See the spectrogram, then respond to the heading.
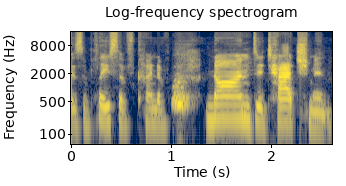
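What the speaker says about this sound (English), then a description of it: "my apologies for my dog, everyone." A pet dog barks and yips in short bursts close by, sounding between and under a person's ongoing speech.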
